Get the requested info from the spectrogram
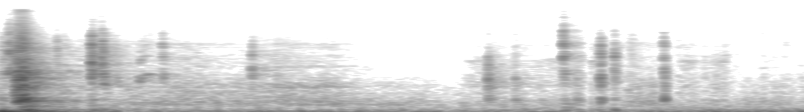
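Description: Hands handling an aluminium bench power supply case: a sharp clack right at the start, then scattered light clicks and taps.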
